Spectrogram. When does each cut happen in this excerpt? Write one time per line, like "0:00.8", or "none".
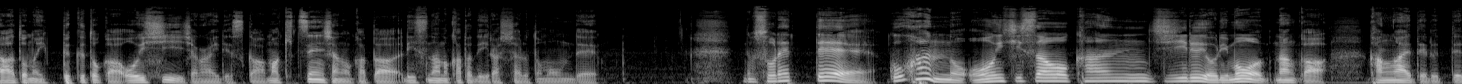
0:07.3
0:08.9
0:12.7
